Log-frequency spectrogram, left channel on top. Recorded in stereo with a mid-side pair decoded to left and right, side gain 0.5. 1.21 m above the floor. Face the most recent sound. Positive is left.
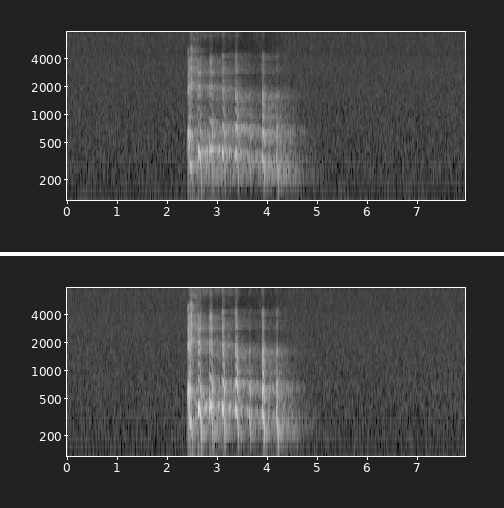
turn(degrees=-45)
